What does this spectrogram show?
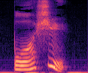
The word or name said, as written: bo2shi4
